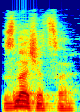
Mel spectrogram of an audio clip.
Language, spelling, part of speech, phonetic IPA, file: Russian, значиться, verb, [ˈznat͡ɕɪt͡sə], Ru-значиться.ogg
- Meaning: 1. to be mentioned, to appear 2. to be listed, to be registered 3. passive of зна́чить (znáčitʹ)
